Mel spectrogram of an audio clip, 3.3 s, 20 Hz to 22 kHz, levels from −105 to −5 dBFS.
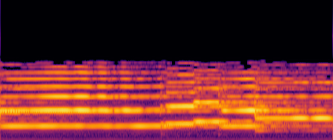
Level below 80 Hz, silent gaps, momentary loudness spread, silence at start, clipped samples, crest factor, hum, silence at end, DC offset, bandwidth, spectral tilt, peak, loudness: -72 dBFS; none; 6 LU; 0 s; under 0.1%; 12 dB; none; 0 s; under 0.1%; 3.7 kHz; -5.5 dB/octave; -6 dBFS; -18 LUFS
